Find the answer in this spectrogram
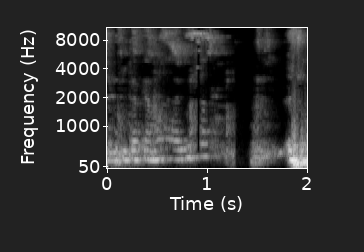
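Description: Speech: a woman speaking Spanish into a microphone, with a short pause a little after a second in.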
